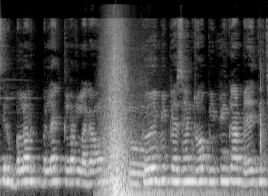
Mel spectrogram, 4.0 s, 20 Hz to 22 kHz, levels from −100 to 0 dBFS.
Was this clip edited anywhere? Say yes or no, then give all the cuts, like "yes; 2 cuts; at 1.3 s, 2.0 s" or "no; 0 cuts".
yes; 1 cut; at 1.8 s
